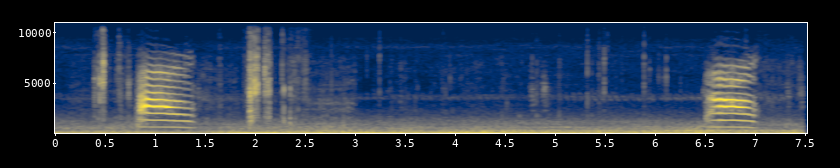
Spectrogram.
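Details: Stray cat calling from inside bushes while being petted, filmed on a GoPro: two clear harmonic meows about six seconds apart, each short and slightly falling, with faint clicks and rustling between them over steady low outdoor hum.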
